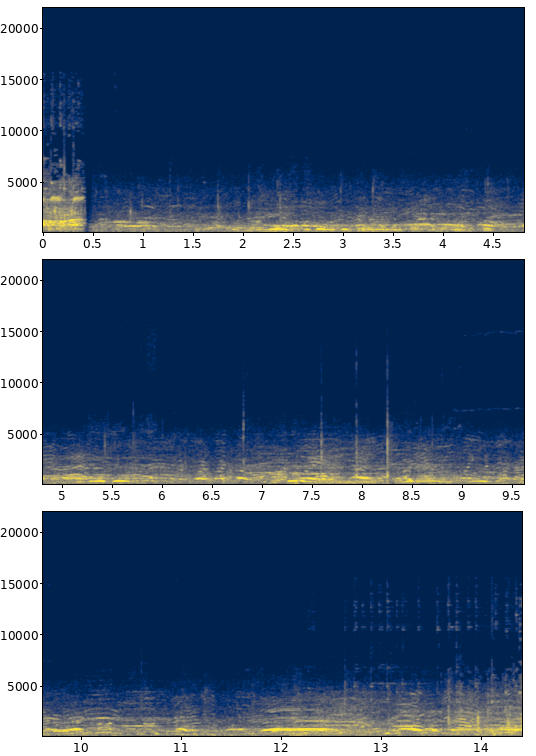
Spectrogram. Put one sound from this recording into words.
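Young men on the sideline shout and call out.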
